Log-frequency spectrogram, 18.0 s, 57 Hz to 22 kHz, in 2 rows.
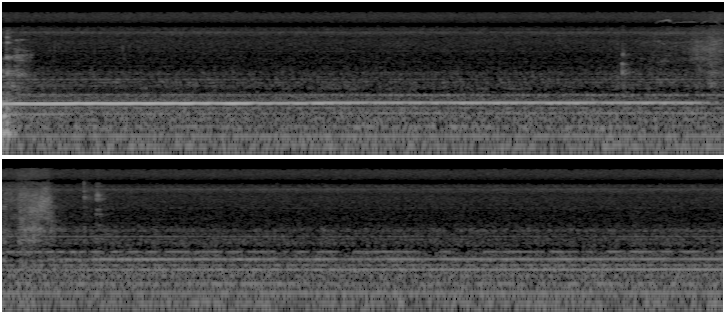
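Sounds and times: potter's wheel motor whine: 0:00.0 - 0:08.6.

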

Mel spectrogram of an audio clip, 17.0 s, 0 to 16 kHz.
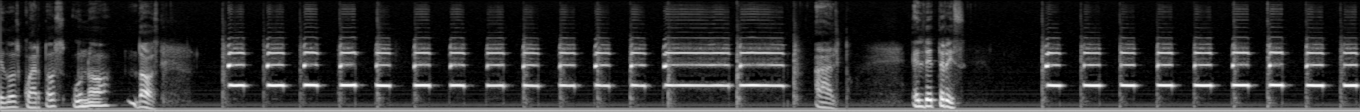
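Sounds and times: recorder playing notes: 0:02.8 - 0:10.0, 0:13.0 - 0:17.0.

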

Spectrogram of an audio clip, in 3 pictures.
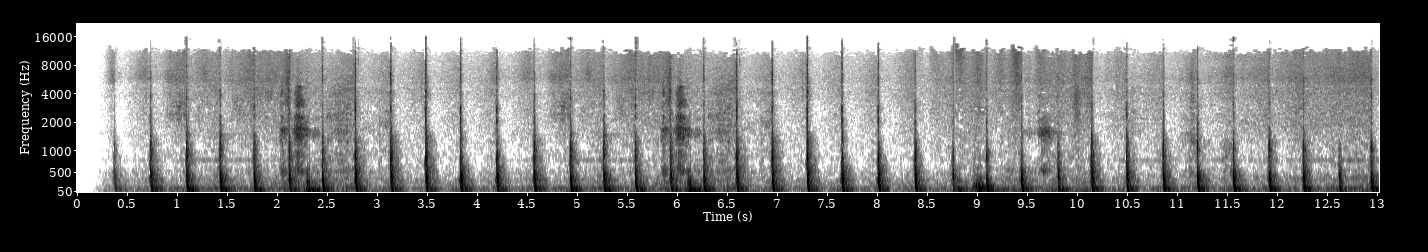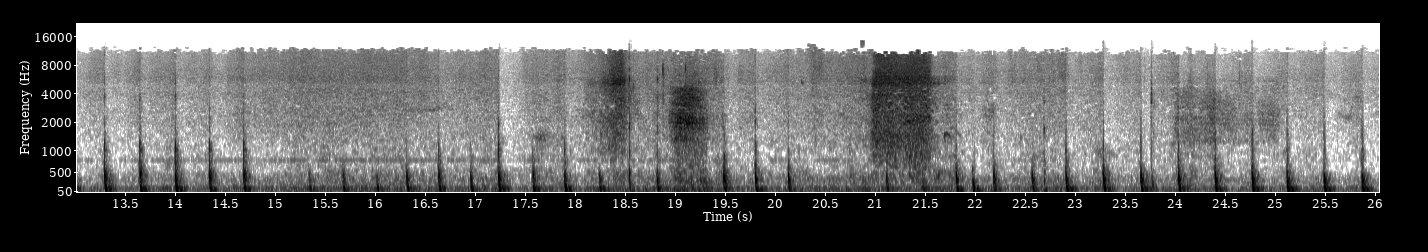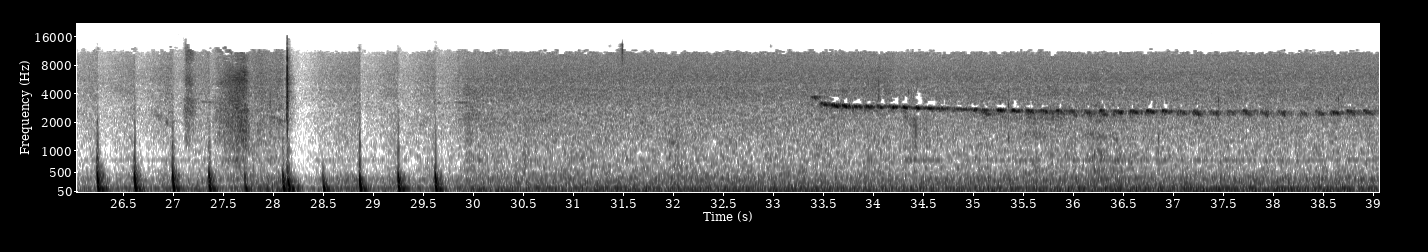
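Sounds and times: hand patting dog: 0:00.4 - 0:20.4
fur and bedding rustling: 0:18.0 - 0:19.2, 0:20.3 - 0:22.2, 0:27.2 - 0:28.1.

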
